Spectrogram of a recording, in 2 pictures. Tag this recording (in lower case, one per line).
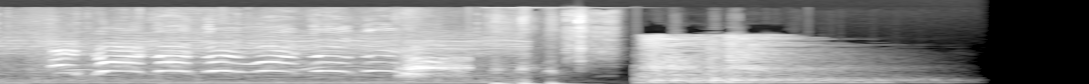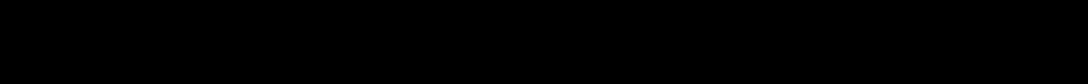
music
speech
